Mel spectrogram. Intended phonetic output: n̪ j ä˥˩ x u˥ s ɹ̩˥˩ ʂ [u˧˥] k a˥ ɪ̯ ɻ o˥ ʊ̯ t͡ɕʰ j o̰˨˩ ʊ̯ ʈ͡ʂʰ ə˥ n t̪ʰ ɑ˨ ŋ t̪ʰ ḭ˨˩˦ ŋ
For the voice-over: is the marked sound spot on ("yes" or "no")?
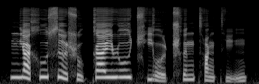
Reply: no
